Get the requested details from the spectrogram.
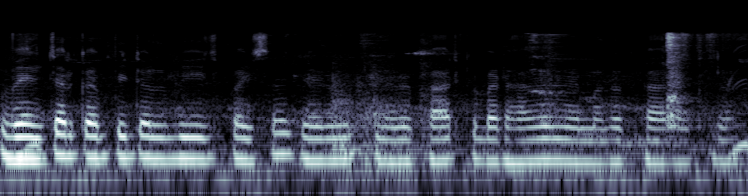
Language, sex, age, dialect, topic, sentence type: Bhojpuri, male, 18-24, Southern / Standard, banking, statement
